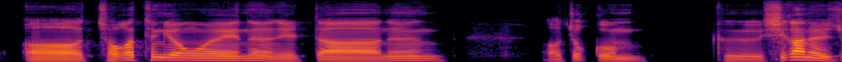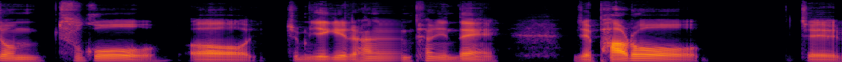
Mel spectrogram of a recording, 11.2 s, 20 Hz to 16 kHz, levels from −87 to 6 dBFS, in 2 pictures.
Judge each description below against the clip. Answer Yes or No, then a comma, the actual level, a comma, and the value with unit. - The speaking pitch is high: No, low, 110 Hz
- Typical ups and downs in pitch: Yes, average, 4.1 semitones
